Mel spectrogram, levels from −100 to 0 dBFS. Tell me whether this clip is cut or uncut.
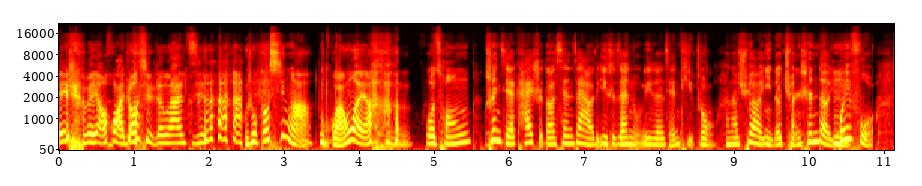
cut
